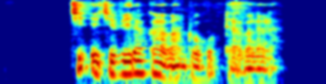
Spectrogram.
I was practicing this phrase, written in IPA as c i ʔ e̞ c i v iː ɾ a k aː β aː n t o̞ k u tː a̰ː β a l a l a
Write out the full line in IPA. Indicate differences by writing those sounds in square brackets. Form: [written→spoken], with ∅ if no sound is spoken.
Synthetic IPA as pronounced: c i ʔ e̞ c i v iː ɾ a k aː β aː n t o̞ k u tː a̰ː β a l a l a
